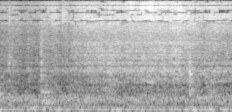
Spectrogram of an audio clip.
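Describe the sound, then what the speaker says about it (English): A tuna steak sizzles steadily in a hot pan while being flipped for tacos, with a constant hiss of frying throughout and no voices. "Our tuna steak, nice little flip."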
